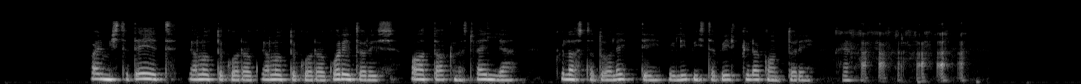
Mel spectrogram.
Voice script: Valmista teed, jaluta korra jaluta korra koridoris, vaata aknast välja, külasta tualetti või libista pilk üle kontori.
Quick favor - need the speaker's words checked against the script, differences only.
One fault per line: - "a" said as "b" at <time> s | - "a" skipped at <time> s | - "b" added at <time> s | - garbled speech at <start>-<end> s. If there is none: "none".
none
